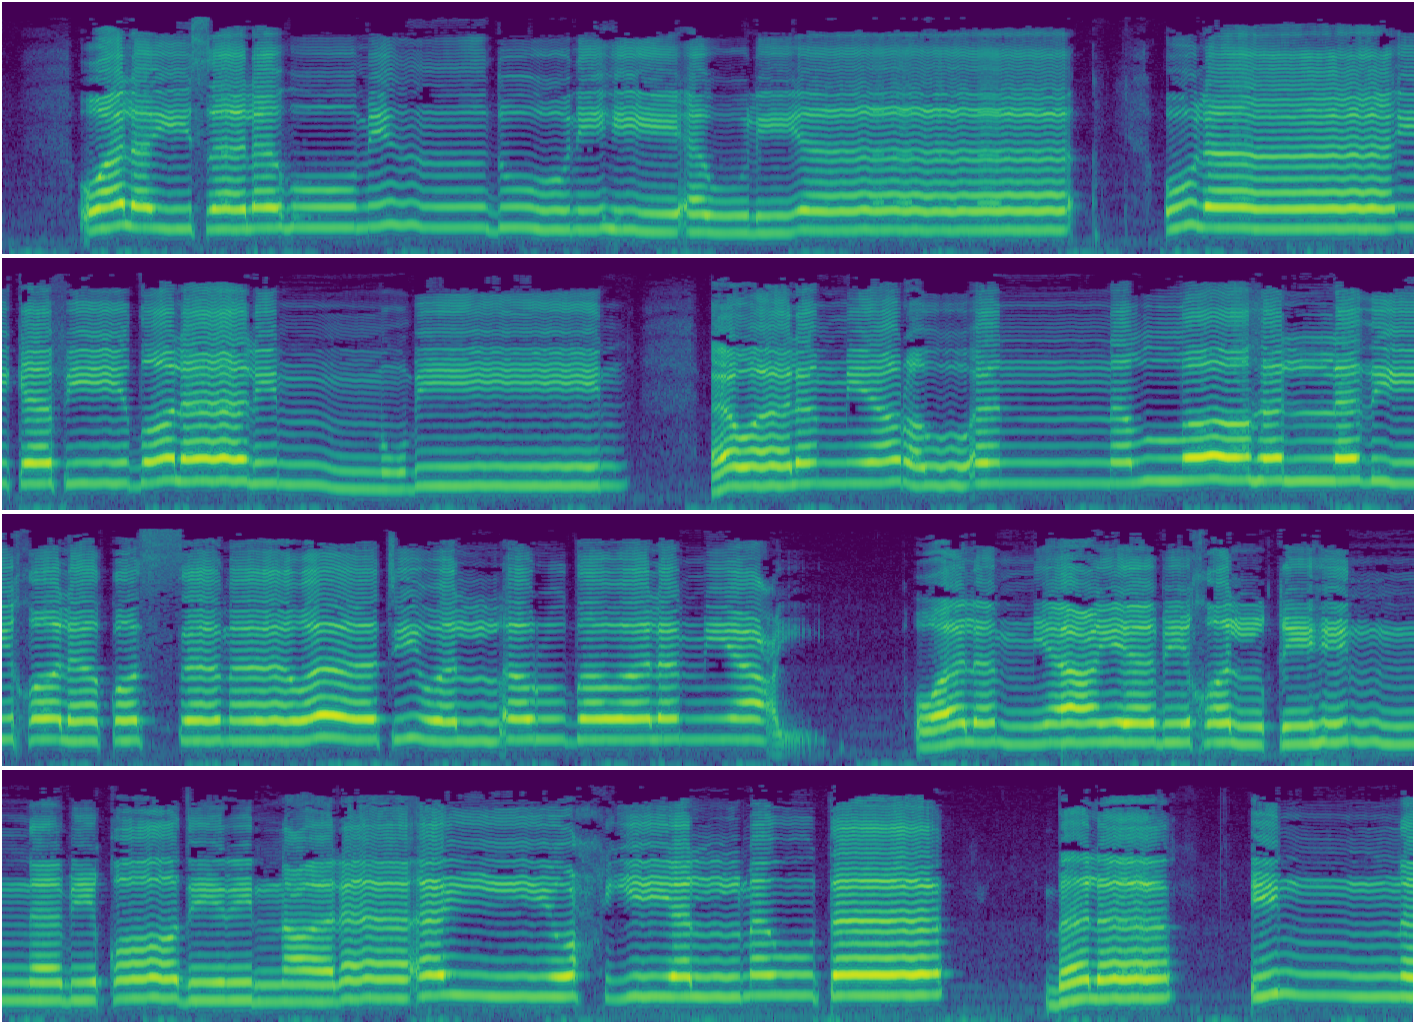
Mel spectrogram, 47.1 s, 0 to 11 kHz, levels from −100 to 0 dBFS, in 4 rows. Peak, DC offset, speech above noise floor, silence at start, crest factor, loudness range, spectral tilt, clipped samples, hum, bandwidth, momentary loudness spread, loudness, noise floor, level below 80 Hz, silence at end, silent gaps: 0 dBFS; under 0.1%; 41 dB; 0.65 s; 16 dB; 8 LU; -3.5 dB/octave; under 0.1%; none; 8.6 kHz; 14 LU; -17 LUFS; -58 dBFS; -66 dBFS; 0 s; none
